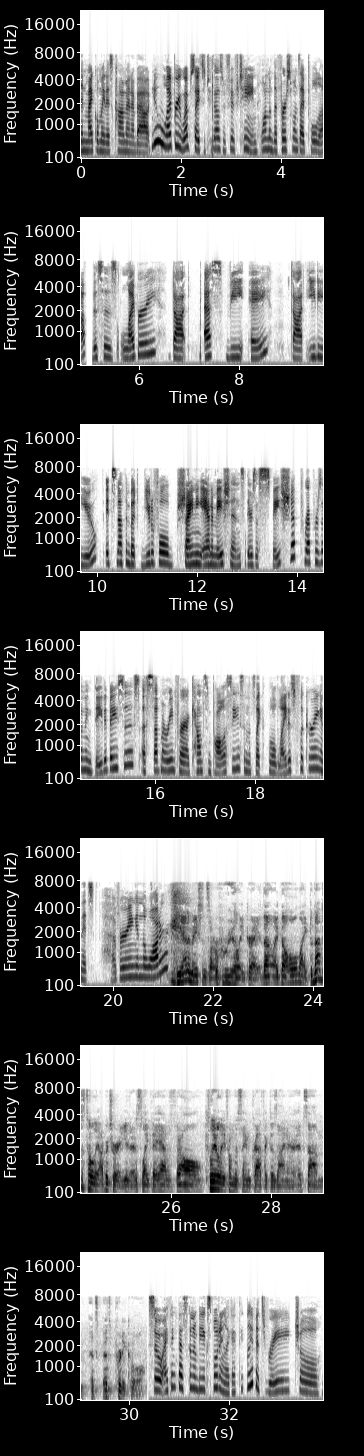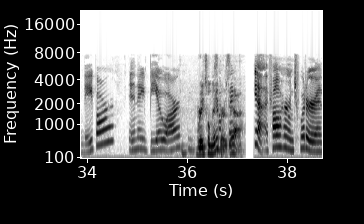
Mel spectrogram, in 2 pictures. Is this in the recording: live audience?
no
